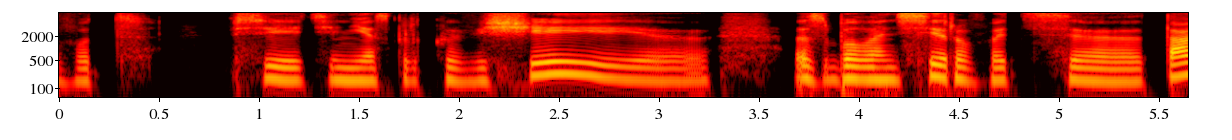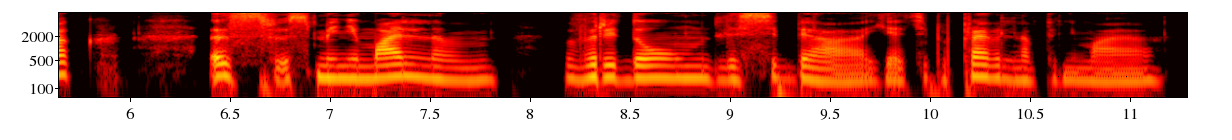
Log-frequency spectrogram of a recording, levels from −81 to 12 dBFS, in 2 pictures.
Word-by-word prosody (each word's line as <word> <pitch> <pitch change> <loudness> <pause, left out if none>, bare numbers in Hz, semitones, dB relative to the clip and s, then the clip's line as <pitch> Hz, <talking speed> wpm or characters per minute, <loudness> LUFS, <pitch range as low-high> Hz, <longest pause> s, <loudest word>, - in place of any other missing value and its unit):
вот 160 +1 -12 0.6
все 175 -2 0
эти 165 +2 -5
несколько 165 0 -5
вещей 170 - +2 0.4
сбалансировать, 175 -1 +2
э, 155 -2 -2
так, 220 +3 +2 0.4
с - - +3
с - - +1
минимальным 185 -2 -1 0.3
вредом 185 0 -2
для 175 0 -10
себя. 80 - 0
Я 80 +1 -8
тебя - - -10
правильно 185 -5 -2
понимаю? 80 -1 -11
170 Hz, 95 wpm, -24 LUFS, 160-185 Hz, 0.6 s, с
